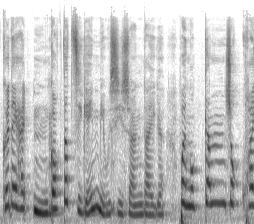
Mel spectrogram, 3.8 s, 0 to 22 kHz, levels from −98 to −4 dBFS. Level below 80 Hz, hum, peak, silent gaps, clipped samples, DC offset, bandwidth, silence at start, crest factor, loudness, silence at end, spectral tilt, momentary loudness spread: -50 dBFS; none; -12 dBFS; none; under 0.1%; under 0.1%; 17 kHz; 0.05 s; 16 dB; -27 LUFS; 0 s; -5 dB/octave; 9 LU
